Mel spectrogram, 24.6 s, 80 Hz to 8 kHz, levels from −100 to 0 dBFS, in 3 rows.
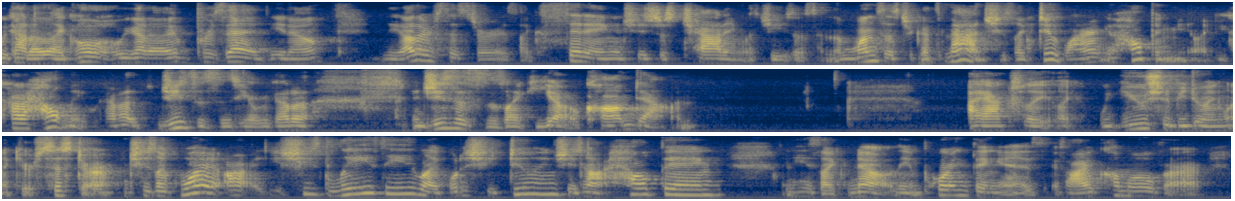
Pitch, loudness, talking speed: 210 Hz, -22 LUFS, 225 wpm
